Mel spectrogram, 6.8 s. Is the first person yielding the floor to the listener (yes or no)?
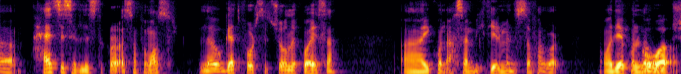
no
